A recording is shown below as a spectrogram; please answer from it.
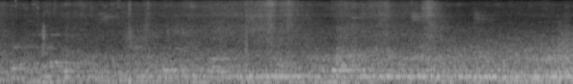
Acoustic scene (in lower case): subway station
